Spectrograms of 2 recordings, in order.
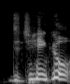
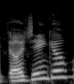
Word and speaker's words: Django: But did you say Django? I meant Django. I'm sorry. Yeah, that's not Django. Dang. I know. Django. The D is silent.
